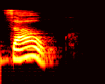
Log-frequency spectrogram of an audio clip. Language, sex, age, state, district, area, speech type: Assamese, female, 30-45, Assam, Charaideo, urban, read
